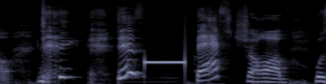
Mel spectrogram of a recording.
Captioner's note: laughs; beep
